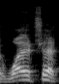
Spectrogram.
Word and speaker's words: Wiacek: Think of it this way: Wyacek. Why not cash?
